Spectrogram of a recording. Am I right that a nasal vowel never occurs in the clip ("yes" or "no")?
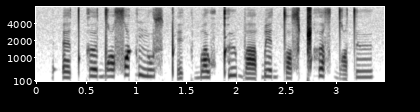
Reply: yes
